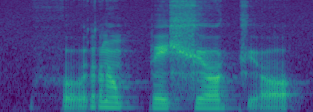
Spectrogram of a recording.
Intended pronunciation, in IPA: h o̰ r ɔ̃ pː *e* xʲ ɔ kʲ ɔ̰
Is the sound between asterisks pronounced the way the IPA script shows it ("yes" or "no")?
yes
